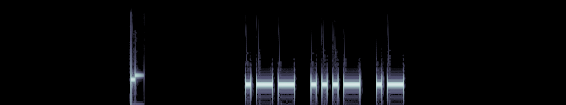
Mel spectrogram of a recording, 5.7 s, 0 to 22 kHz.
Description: Morse code, heard as a keyed tone, about 22 wpm, 700 Hz. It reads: WVA
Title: USA Call Sign Postfixes - 3 Letters 22wpm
